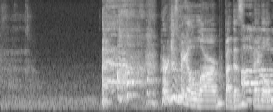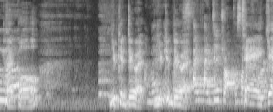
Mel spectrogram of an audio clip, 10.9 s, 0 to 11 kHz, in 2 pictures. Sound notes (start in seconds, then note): 2.1 laughs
